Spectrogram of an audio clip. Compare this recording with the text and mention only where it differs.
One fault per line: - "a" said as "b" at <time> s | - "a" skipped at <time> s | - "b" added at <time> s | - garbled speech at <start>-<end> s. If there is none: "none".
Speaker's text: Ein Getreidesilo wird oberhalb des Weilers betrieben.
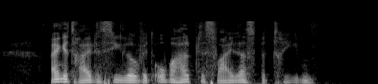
none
